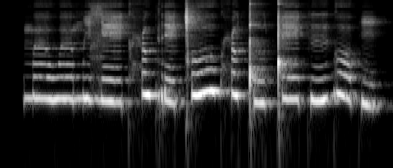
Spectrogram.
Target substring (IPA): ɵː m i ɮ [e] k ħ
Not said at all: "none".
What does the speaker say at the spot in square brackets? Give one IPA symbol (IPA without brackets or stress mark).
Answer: eː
